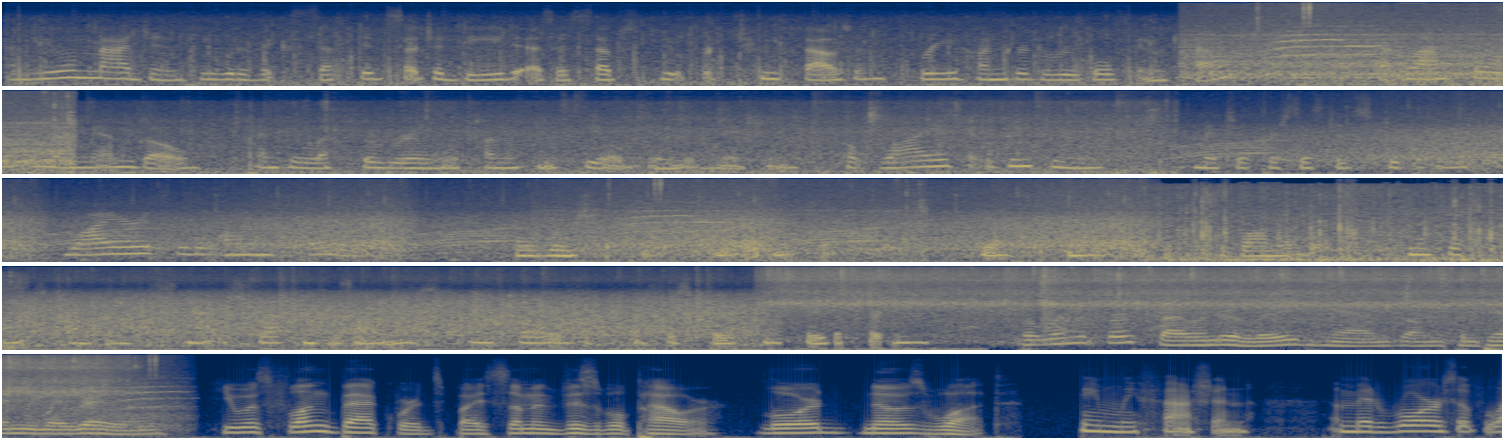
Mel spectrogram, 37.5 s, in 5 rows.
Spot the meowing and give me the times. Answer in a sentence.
The meowing can be heard from 5.8 to 7.9 s, from 17.6 to 19.6 s and from 30.1 to 31.0 s.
